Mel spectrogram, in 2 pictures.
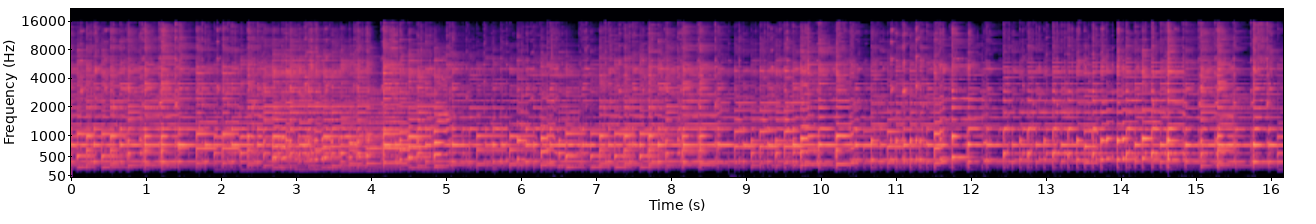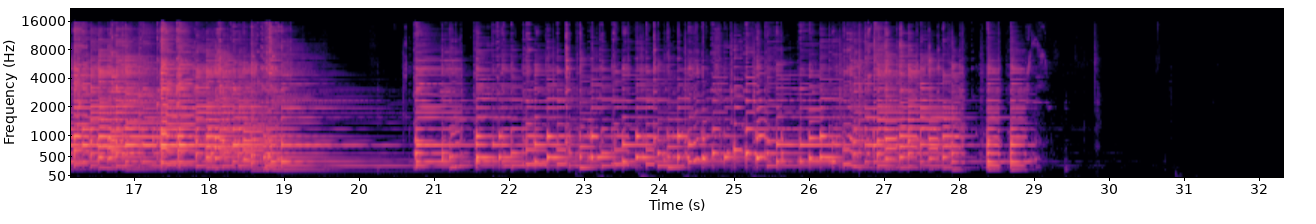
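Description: Late-1920s Gibson Mastertone conversion five-string banjo, with a 40-hole archtop tone ring and resonator, picked in a fast, steady stream of notes. About two-thirds of the way through, the playing fades away for a moment, then starts again sharply and ends with a last few notes ringing out near the end.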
